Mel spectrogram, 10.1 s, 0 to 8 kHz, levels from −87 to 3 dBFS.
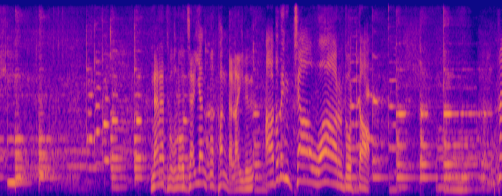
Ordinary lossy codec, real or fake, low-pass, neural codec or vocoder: none; fake; 7.2 kHz; codec, 16 kHz, 4 kbps, X-Codec, HuBERT features, trained on general audio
